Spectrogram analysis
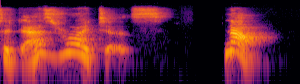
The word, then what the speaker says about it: Reuters: reuters although the spelling is reuters but we pronounce it as reuters now how do we calculate now every one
